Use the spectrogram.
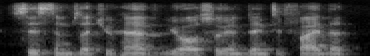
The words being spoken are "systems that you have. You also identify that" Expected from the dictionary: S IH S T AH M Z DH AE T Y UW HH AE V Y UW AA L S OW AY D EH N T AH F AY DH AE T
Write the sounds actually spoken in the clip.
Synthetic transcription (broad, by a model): S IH S T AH M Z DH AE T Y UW HH AE V Y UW AA L S OW AY D EH N T AH F AY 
